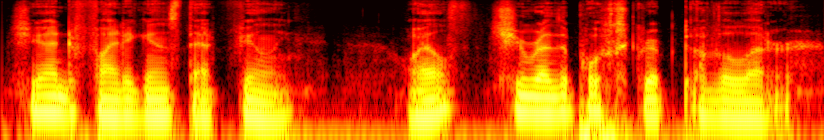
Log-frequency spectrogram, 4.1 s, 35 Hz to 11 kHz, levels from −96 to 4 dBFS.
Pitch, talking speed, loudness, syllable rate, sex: 95 Hz, 220 wpm, -18 LUFS, 5.4 syllables/s, male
